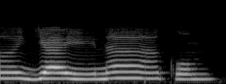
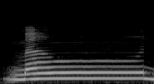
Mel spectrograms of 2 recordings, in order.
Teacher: bunyi yang disamarkan itu adalah bunyi nun sukun dan tanwinnya menjadi eng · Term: ikhfa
